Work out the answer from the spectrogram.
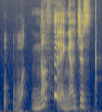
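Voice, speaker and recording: A man voicing a visual novel protagonist, an easygoing high school boy with a casual, wry manner. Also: huge pitch swings, slow pace, exaggerated voice. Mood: nervous, defensive.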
